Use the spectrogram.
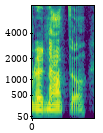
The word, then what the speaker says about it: Renato: My mom was so hard on people mispronouncing my name, Renato.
